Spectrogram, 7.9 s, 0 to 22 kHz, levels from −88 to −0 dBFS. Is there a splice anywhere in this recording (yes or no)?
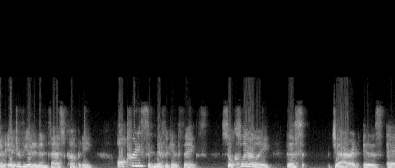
no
